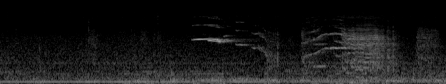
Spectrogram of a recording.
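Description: A door creaking on its hinges as it is pushed open: a high squeak falling in pitch about halfway through, then a second, rougher squeal near the end.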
